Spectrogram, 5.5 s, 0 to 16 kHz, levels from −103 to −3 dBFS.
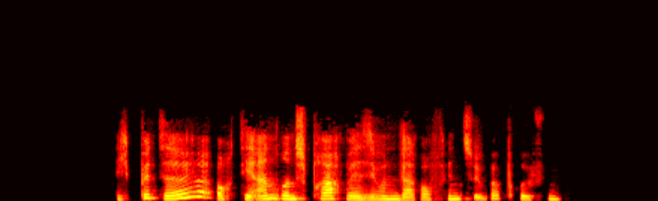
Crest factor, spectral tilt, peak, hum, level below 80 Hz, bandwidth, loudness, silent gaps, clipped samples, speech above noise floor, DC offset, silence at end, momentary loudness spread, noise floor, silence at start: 22 dB; -5.5 dB/octave; -14 dBFS; none; -80 dBFS; 7.8 kHz; -34 LUFS; 1.08-1.17 s; under 0.1%; over 56 dB; under 0.1%; 0.85 s; 13 LU; under -90 dBFS; 0.95 s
